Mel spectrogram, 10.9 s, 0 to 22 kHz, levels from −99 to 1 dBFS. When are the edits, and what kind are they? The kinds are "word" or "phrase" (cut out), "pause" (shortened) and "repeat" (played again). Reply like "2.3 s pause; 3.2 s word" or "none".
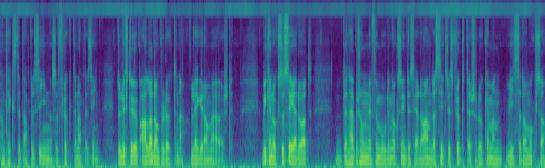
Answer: none

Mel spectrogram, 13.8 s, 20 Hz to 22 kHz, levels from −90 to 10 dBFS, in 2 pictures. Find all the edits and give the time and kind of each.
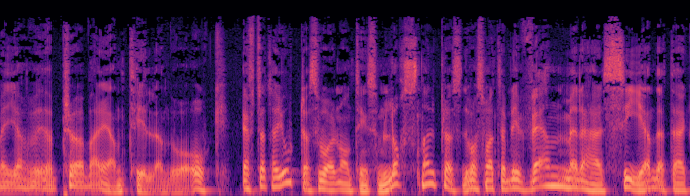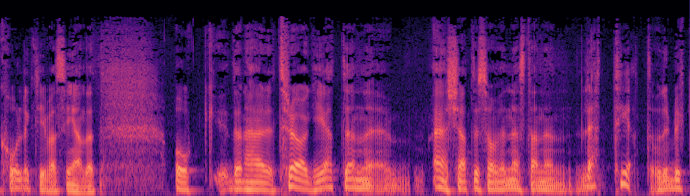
none

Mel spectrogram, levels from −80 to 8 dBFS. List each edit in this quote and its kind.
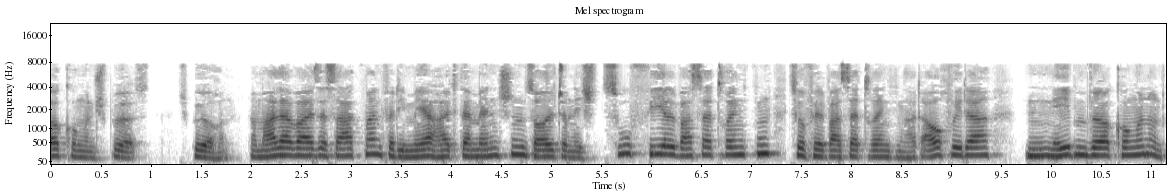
1.9 s pause; 5.2 s word; 7.3 s pause

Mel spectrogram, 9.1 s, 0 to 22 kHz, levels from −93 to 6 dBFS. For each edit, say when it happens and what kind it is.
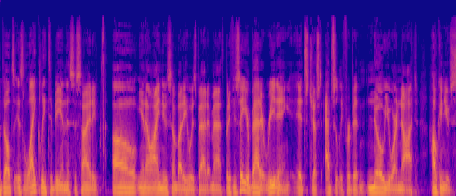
none

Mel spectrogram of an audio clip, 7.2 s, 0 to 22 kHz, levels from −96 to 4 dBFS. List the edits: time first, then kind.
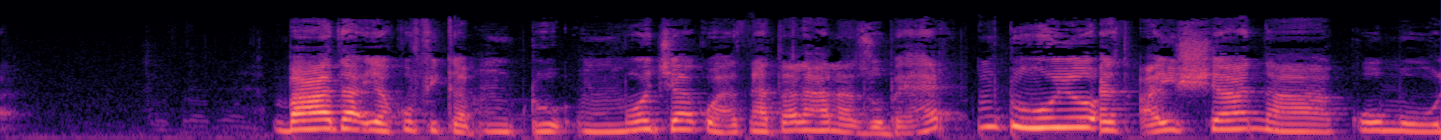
2.4 s phrase; 3.7 s word; 4.8 s pause; 5.5 s word

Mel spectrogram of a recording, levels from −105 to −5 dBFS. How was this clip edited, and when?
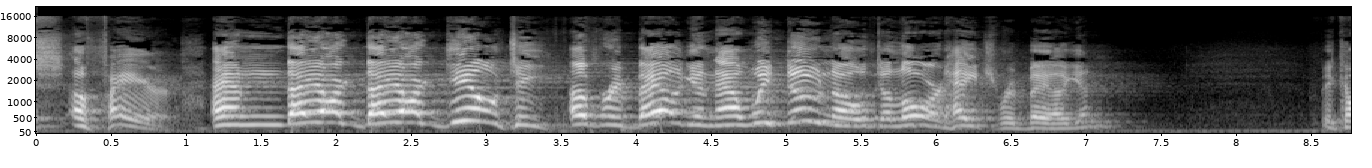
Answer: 1.0 s pause; 2.2 s repeat; 5.6 s word

